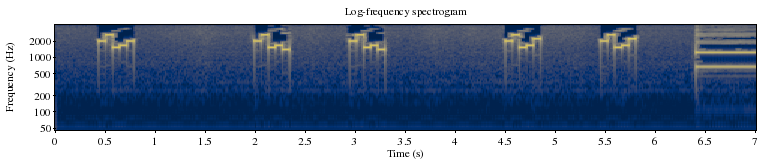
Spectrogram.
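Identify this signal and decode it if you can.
Five-tone selective call (ZVEI), heard as quick runs of five tones, tones of about 70 ms. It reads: 88568 88564 88564 88569 88569
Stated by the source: ZVEI five-tone selective call received by SDR.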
